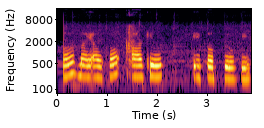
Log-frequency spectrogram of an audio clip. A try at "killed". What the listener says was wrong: Ed-nya harus agak ketara.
